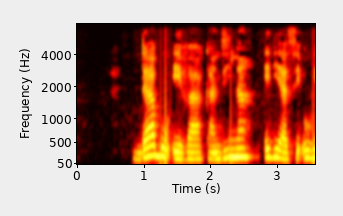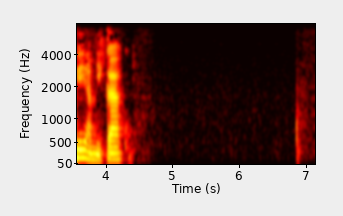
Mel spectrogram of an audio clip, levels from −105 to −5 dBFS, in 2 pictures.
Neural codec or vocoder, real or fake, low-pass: none; real; 7.2 kHz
